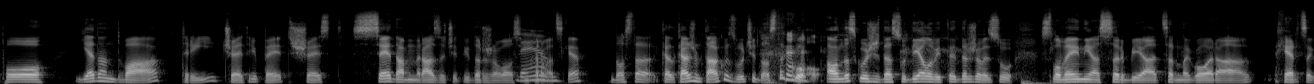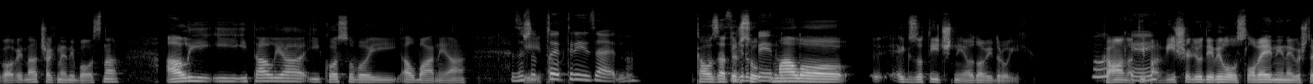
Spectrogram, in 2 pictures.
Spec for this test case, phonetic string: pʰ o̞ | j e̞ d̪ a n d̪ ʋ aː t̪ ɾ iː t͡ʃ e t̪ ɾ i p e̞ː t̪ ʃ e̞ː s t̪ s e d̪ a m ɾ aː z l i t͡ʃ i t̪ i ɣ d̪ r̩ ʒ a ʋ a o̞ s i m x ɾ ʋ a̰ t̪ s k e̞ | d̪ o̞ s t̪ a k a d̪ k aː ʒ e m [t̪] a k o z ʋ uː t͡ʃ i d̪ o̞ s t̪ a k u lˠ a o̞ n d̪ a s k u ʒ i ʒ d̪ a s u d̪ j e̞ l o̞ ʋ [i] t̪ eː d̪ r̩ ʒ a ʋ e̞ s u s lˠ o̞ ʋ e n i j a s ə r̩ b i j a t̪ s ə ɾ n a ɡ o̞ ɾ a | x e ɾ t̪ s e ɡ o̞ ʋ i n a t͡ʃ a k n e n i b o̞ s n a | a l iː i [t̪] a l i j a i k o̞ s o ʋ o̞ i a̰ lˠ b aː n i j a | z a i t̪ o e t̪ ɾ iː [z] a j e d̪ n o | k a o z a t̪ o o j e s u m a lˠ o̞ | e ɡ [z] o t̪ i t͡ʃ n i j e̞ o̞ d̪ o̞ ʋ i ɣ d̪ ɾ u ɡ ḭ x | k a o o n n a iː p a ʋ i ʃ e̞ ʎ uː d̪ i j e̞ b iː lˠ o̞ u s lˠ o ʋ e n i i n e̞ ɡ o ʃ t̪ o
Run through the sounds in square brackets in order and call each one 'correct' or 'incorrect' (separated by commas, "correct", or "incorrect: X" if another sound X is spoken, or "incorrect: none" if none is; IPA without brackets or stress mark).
correct, correct, correct, correct, correct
